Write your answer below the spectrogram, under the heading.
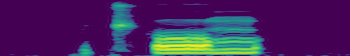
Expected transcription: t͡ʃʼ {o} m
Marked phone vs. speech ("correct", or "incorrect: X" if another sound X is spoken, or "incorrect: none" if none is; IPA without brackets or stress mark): correct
